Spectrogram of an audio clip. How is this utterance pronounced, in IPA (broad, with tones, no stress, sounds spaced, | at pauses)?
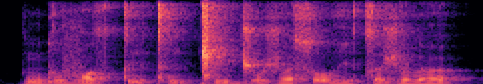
n d u˦ v ɔ˦ θ t ḭ˦˨ tʼ i˦ ǁ i˧ d͡ʒ o̰˨ ʒ œ˧ s o̰˦˨ ɣ i˦ t͡s ə˦ ʒ ə˧ l œ˦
